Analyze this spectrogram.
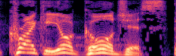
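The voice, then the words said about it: Bad Australian accent, Steve Irwin impression. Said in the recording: “Sorry to the Australia listeners. That was a terrible accent”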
